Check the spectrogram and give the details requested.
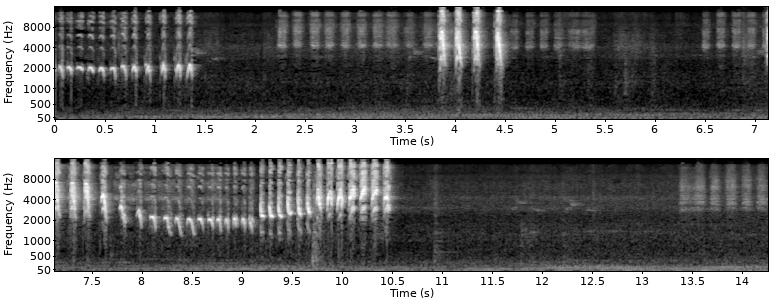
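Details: Green leafbird singing vigorously in bursts: a fast string of chirps, a short buzzy burst, then a long rapid rattle of high notes that rise and fall, separated by quiet pauses with faint background hum.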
